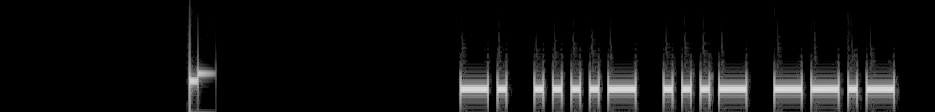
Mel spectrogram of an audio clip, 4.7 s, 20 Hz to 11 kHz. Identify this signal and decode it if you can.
Morse code, heard as a keyed tone, about 25 wpm, 700 Hz. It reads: N4VQ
